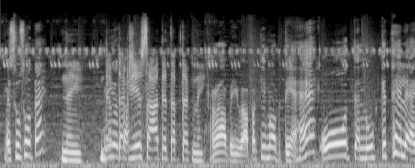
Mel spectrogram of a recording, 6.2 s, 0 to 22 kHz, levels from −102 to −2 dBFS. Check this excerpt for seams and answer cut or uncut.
cut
